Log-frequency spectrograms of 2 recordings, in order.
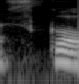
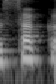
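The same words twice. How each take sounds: First: स्क with a half स joined to क; correct blend. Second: सक with a vowel after स; wrong split reading. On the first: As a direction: slide the s straight into क in स्क. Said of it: "एससी को स्क पढ़ना". (सही उच्चारण: स्क, आधा स क से जुड़ा) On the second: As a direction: separate स and क in सक. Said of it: "सक नहीं पढ़ना". (गलत उच्चारण: सक, स और क अलग) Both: Shown as a demonstration.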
